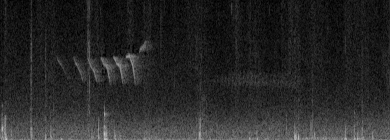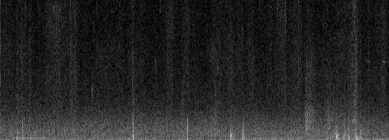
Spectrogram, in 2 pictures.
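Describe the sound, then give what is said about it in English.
Brisk footsteps of a person quickening their pace to get back to a recorder crunch along in a steady, quick rhythm over a continuous low rumble, with a short burst of high bird chirps early on. “I'm gonna quicken my pace, get back to where my recorder is at.”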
